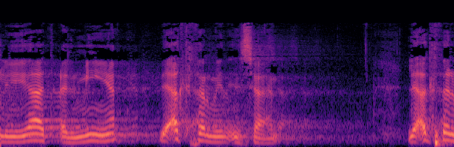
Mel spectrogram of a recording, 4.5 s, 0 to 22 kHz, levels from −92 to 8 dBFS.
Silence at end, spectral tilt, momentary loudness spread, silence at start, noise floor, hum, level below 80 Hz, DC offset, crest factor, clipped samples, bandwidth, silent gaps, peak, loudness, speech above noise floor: 0 s; -5 dB/octave; 13 LU; 0 s; -55 dBFS; none; -54 dBFS; under 0.1%; 20 dB; under 0.1%; 11.5 kHz; none; -6 dBFS; -25 LUFS; 32 dB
